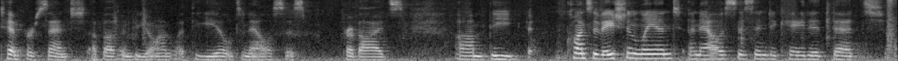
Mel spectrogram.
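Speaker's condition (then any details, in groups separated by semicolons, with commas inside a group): No condition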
